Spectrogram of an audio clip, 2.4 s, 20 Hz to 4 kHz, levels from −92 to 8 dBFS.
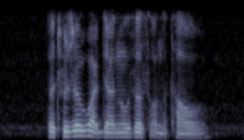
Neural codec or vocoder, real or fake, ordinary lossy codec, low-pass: codec, 16 kHz, 16 kbps, FunCodec, trained on Chinese and English, 50 frames a second; fake; none; 3.6 kHz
